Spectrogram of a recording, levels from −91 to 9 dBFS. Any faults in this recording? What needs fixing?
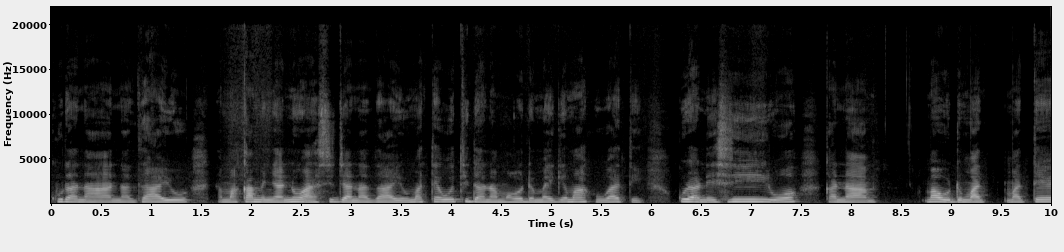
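Nothing needs fixing; no faults are audible anywhere.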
